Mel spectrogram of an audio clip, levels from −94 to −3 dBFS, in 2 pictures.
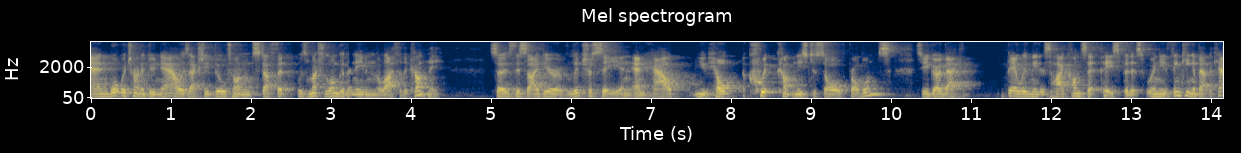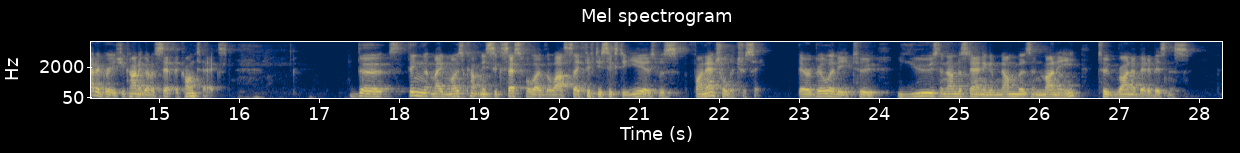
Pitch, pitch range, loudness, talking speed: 125 Hz, 120-140 Hz, -25 LUFS, 210 wpm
